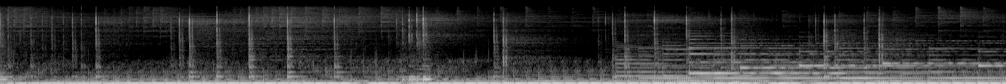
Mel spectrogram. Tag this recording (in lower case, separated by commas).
new-age music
